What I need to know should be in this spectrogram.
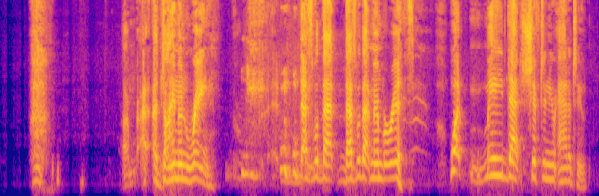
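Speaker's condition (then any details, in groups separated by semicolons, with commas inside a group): No condition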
